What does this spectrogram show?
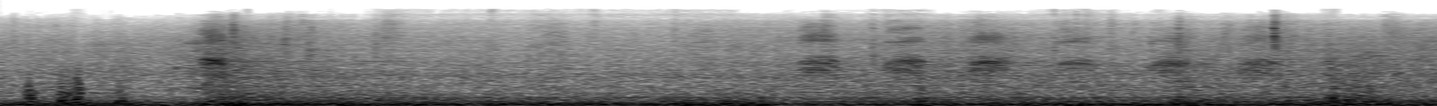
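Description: Birds calling in a string of short calls, about two a second, starting a little past the middle, over a steady low rumble of wind on the microphone.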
